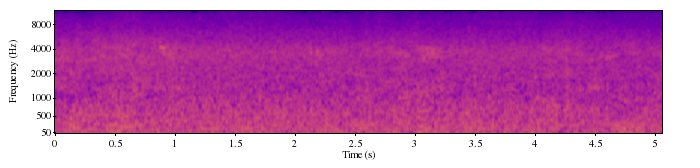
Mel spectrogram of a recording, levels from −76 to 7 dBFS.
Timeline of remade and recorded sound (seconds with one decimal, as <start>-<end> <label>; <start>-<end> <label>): 0.0-0.8 remade; 0.8-2.4 recorded; 2.4-3.1 remade; 3.1-4.0 recorded; 4.0-5.1 remade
